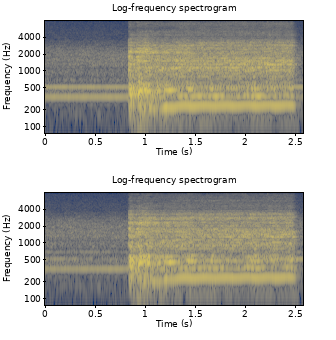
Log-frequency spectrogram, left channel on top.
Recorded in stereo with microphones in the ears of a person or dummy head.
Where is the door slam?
I don't hear a door slam.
